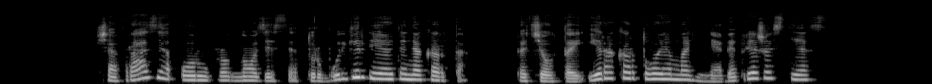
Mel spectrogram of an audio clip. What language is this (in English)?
Lithuanian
